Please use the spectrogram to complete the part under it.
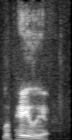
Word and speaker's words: LaPaglia: So they're going to this home that's owned by this family called the Mullins, and Anthony LaPaglia, I can never say his name right, and I love him. And it's so frustrating. – LaPaglia.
